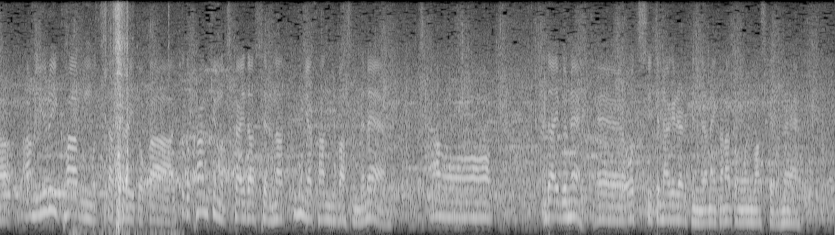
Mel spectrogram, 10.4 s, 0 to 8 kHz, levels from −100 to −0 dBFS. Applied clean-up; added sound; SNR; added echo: none; Cutlery, silverware; 1 dB; none.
